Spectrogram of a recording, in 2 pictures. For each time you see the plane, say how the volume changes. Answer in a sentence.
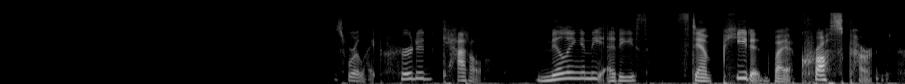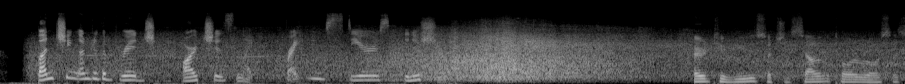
You can hear the plane from 9.2 to 18.0 s, getting louder then quieter.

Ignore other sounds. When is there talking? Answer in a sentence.
You can hear the talking from 3.4 to 13.7 s and from 15.9 to 18.0 s.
